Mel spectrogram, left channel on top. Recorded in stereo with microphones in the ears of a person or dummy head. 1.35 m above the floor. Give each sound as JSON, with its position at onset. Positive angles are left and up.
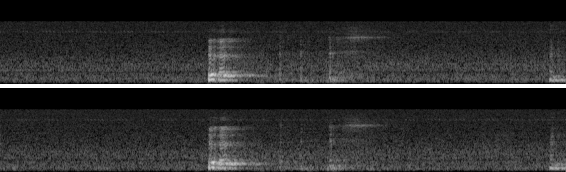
{"t": 2.1, "sound": "laughter", "side_deg": 45, "distance_m": 1.7}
